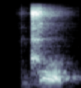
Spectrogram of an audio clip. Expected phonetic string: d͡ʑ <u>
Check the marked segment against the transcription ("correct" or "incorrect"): incorrect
